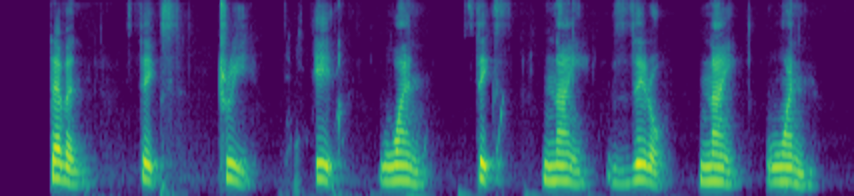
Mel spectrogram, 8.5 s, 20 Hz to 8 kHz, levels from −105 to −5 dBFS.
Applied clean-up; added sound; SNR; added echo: neural mask model DeepFilterNet 3.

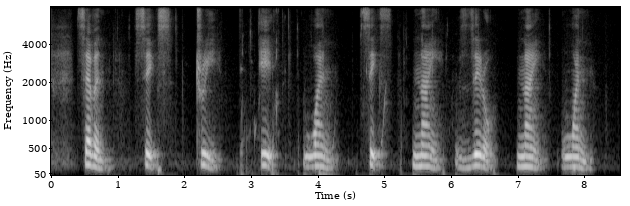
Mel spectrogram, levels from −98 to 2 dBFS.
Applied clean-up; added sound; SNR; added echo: neural mask model RNNoise.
